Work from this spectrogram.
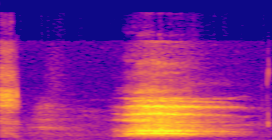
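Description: A slow deep breath during a yoga stretch, a faint airy exhale swelling softly and fading in a quiet room.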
